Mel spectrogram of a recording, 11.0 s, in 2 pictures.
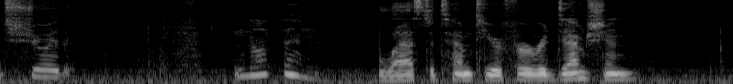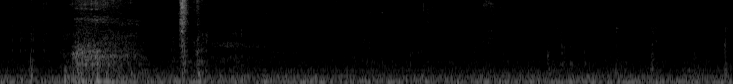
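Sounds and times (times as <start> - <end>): low background rumble: 0.0 - 11.0
faint chewing: 6.7 - 11.0.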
